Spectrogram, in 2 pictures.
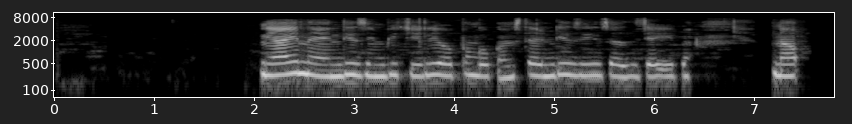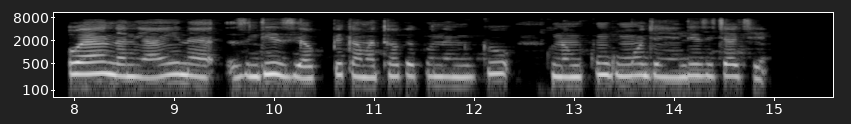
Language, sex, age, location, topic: Swahili, female, 36-49, Wajir, agriculture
